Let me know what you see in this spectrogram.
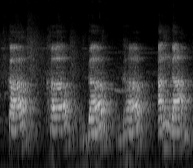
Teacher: हम जो वायु होती है वो कंठ से स्पर्श करती है इसलिए का वर्ग का उच्चारण स्थान कंठ है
